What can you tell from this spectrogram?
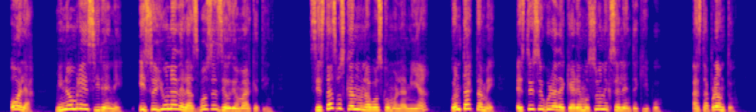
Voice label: locutora nina; infantiles

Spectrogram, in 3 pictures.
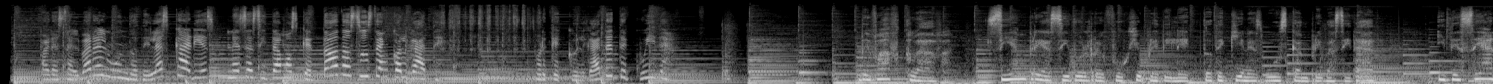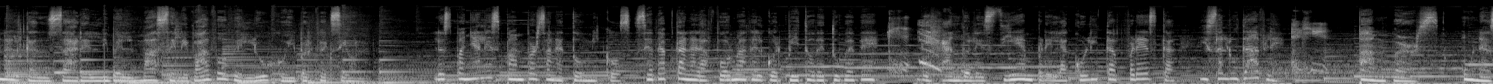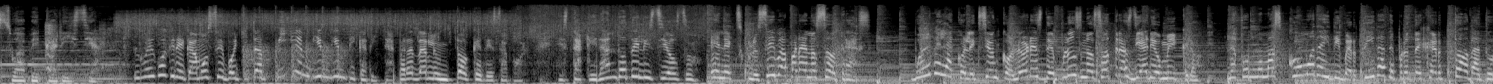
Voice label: Locutora Argentina

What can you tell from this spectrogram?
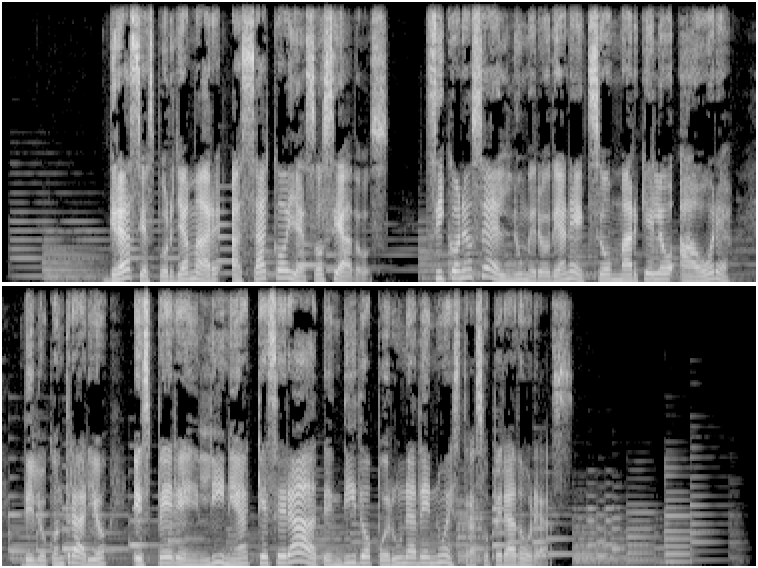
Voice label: Locutora Venezuela

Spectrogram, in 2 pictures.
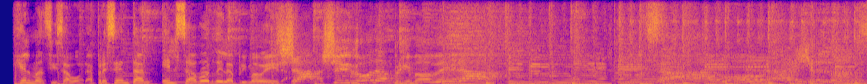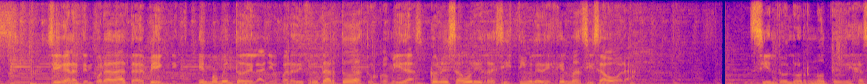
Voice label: Locutor Argentino; argentina

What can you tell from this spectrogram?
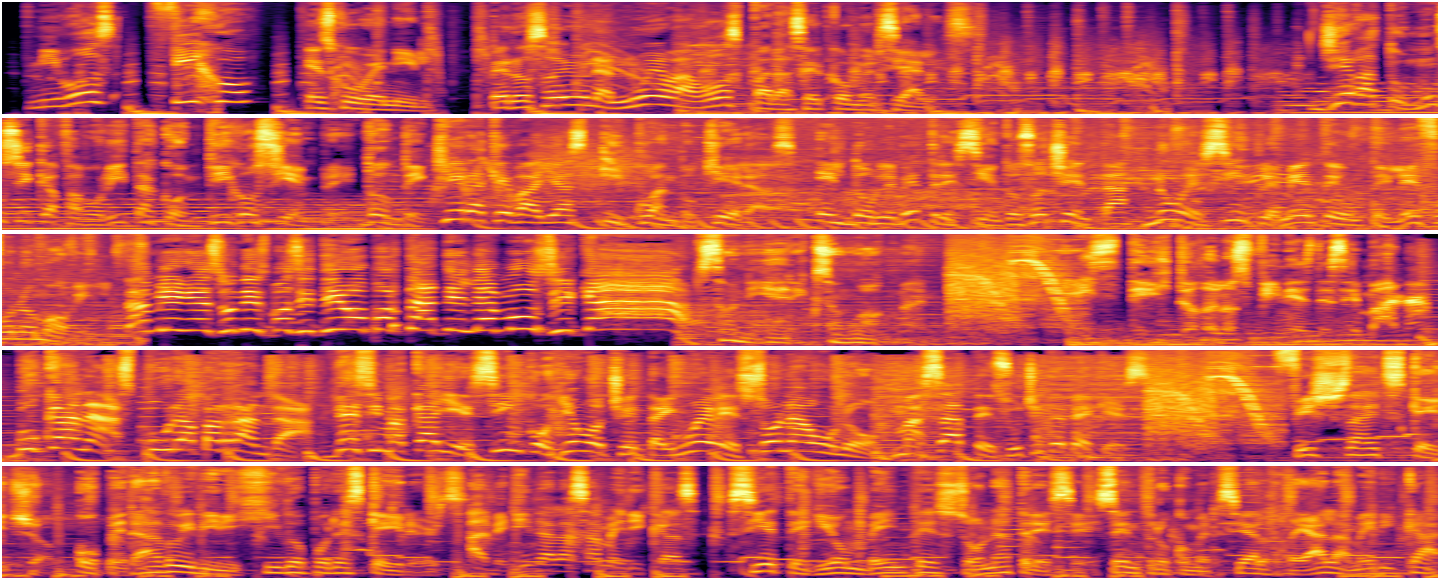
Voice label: locutor guatemala

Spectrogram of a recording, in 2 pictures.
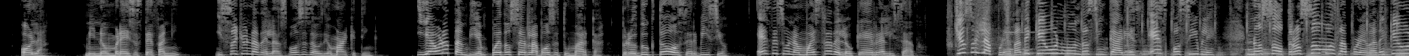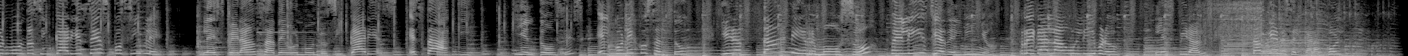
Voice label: Audiomarketing Mexico, Locutores

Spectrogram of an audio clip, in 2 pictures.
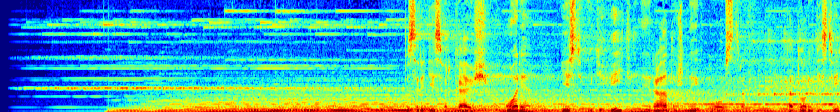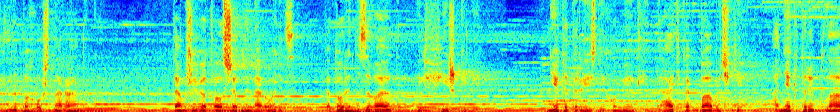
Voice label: locutor ruso; rusia

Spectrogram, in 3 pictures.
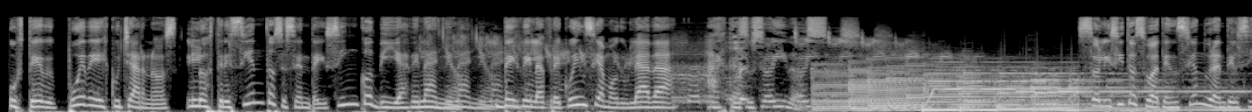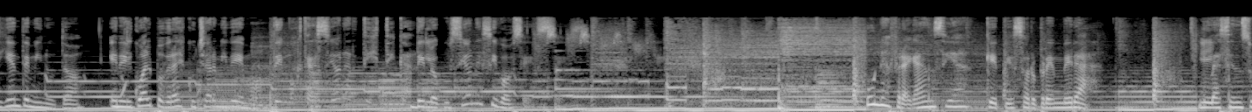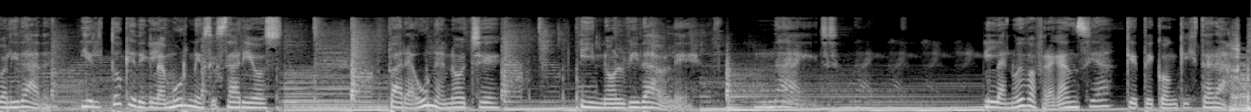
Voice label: Locutora uruguaya

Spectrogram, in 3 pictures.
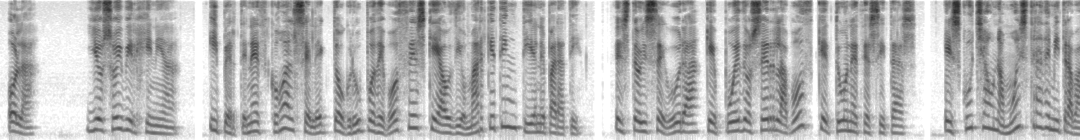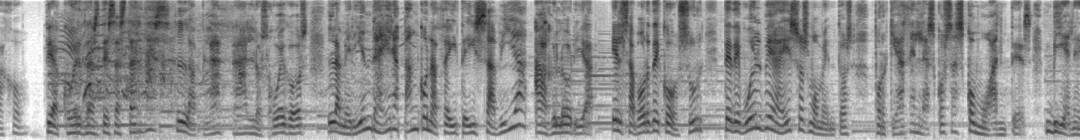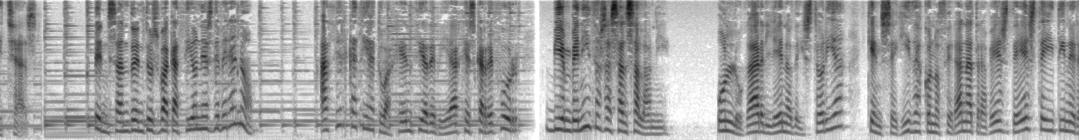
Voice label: Locutora espanola

